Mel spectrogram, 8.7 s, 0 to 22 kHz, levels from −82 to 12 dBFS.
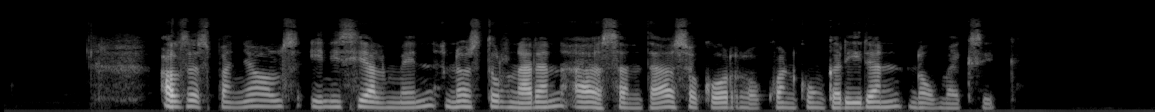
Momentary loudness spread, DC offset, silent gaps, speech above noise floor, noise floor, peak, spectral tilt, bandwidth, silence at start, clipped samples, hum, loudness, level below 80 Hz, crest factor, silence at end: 13 LU; under 0.1%; none; 44 dB; -70 dBFS; 0 dBFS; -5 dB/octave; 11.5 kHz; 0.7 s; under 0.1%; none; -26 LUFS; -62 dBFS; 26 dB; 1.2 s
